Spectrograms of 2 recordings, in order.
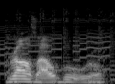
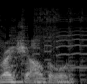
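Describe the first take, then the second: First: The first word sounds like 'Raz'. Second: The first word sounds like 'Reesh'. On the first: This is the older way of saying the name. "he was always just Raz" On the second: This is the newer way of saying the name. "then it became Rish Al Ghul"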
